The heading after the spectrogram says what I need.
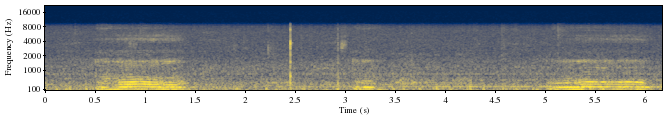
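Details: Low, quiet, rumbling snores from a sleeping German Shepherd dog, about two breaths in six seconds, with a faint click between them; snoring.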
